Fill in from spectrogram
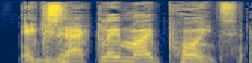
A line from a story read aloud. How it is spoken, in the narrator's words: Arik shouted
